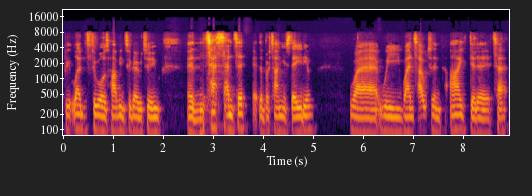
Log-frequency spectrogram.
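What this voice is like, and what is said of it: Congested, flu-affected voice. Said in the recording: “you might be able to hear in my voice, I'm a bit flued up.”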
